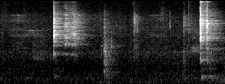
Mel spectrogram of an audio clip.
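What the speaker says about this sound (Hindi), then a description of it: "अब इसको मैं ऊपर नीचे करके चम्मच हिला के" A metal spoon stirs minced meat with peas in a cooking pot, giving two sharp clanks against the pot about a second and a half apart, with a lighter scrape in between.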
